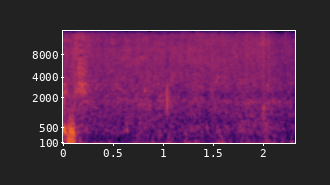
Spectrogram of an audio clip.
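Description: Wind buffeting the microphone outdoors: an irregular low rumble that flickers in strength, with a faint steady hiss above it.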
